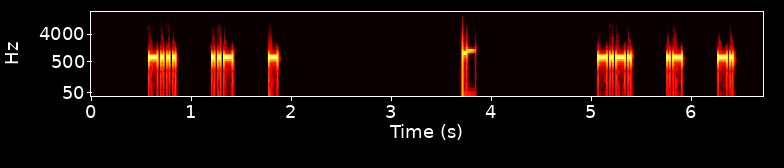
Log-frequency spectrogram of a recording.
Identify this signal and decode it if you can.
Morse code, heard as a keyed tone, about 40 wpm, spaced as for 19 wpm, 690 Hz. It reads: BUT CAN
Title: 4x Character Spacing - Top 100 Words - 40wpm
